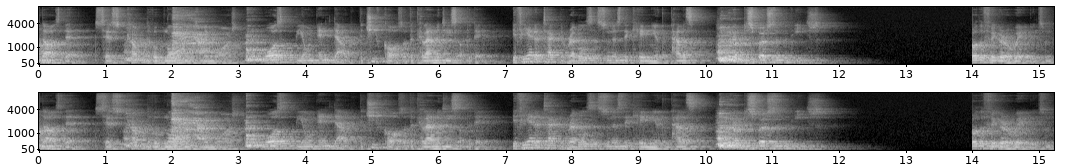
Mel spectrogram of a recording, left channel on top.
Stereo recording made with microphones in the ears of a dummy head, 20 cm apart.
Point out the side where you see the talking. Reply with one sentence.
In this clip you hear the talking on the left.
